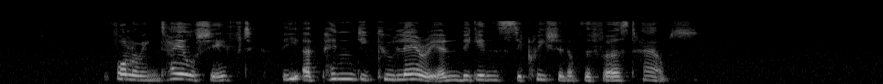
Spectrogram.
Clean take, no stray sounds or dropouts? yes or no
yes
